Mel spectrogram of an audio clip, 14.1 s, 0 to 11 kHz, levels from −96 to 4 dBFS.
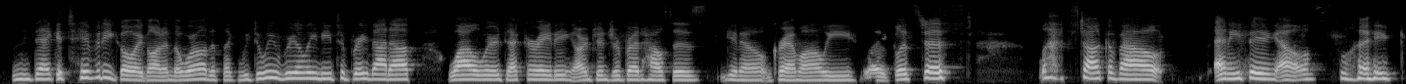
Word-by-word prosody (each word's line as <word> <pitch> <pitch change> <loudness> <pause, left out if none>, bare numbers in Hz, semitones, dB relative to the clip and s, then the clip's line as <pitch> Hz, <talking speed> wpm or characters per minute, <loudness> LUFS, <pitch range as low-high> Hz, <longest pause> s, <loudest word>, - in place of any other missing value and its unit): negativity 205 +5 -1
going 165 -4 +2
on 155 -1 0
in 155 - -3
the 155 0 -1
world, 185 +2 +2
it's 170 -2 -8
like, 160 -1 -5
we 175 +3 -4
"Do 215 +7 -1
we 250 +2 +2
really 225 +1 +2
need 210 -2 -1
to 235 - -3
bring 210 +3 0
that 195 -1 +2
up 190 0 +1 0.3
while 180 +2 +3
we're 180 0 0
decorating 175 -1 -1
our 150 +4 -1
gingerbread 170 0 -1
houses, 165 -1 -1 0.2
you 175 -2 -4
know, 160 -2 -3
Grandma, 155 -1 0
we, 160 0 -2
like 145 -1 -2
let's 190 +1 +1
just 235 -1 +4 0.9
let's 250 -4 -3 0.2
talk 225 -3 +3
about 190 -4 +2 0.5
anything 210 -2 +4
else," 185 +4 0 0.4
like 215 -1 +1
185 Hz, 155 wpm, -25 LUFS, 165-210 Hz, 0.9 s, just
